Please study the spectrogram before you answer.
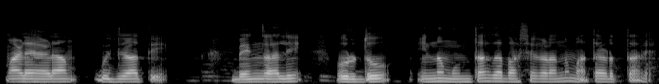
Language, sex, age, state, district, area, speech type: Kannada, male, 18-30, Karnataka, Chikkamagaluru, rural, spontaneous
